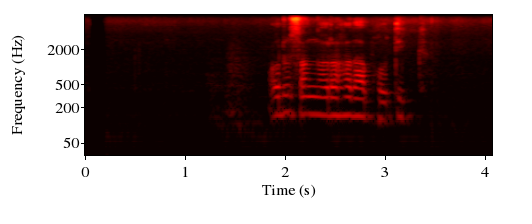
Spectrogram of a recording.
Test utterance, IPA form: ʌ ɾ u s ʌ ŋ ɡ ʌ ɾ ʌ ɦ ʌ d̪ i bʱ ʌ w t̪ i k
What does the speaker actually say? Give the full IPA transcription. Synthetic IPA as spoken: ʌ ɾ u s ʌ ŋ ɡ ʌ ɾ ʌ ɦ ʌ d̪ a bʱ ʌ w t̪ i k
